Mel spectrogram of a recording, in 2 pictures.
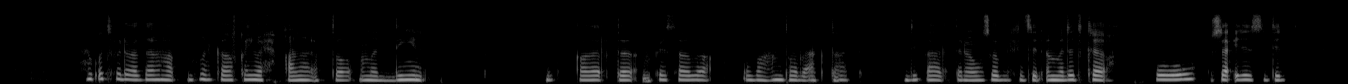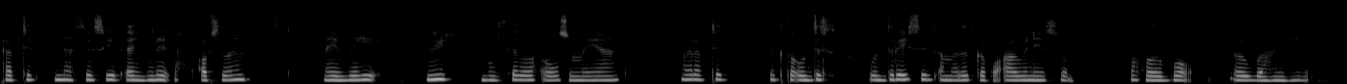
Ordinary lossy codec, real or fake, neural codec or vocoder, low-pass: none; fake; codec, 24 kHz, 0.9 kbps, WavTokenizer, small release; none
